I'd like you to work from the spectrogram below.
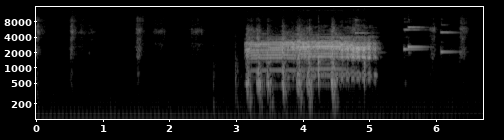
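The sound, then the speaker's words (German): A single loud, wavering sheep bleat from a video game lasts about two seconds, followed by a few shorter high-pitched game-like chirps, with faint clicks before it and no talking. “Nein, da sind nur Schafe.”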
